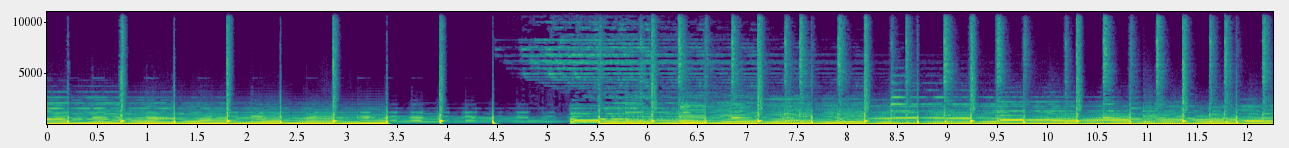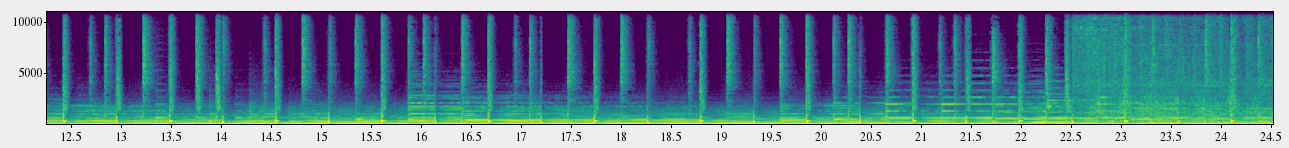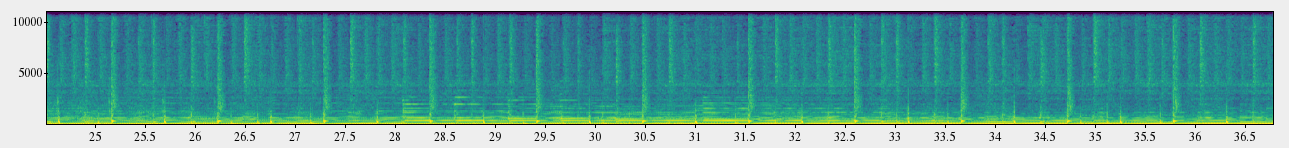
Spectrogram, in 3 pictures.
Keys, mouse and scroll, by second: 0.5 alt+shift+click, 0.7 scroll down 1, 0.8 shift+middle click, 1.6-2.3 scroll up 1, 2.3 alt+shift+click, 2.5 middle click, 2.8 alt+shift+click, 3.0 scroll down 1, 3.1 middle click, 3.8 alt+shift+click, 4.1 alt+shift+click, 4.3 scroll down 1, 4.4-5.6 middle drag, 5.6 scroll up 2, 5.8-6.8 shift+middle drag, 6.8 alt+shift+click, 7.2 middle drag, 7.5 ctrl+z, 7.7 shift+middle click, 7.8 scroll up 2, 8.1 middle click, 8.7 alt+shift+click, 8.8-9.1 scroll down 1, 9.1 scroll up 1, 9.3 shift+middle click, 9.7 ctrl+z, 10.1 right click, 10.4 a, 10.9 a, 11.1 right click, 11.6 scroll down 1, 11.7-12.3 middle drag, 12.3 Tab, 12.4 scroll down 1, 12.5-13.3 shift+middle drag, 13.3 click, 13.4 Tab, 13.7 shift+middle click, 13.9 scroll down 2, 14.1 middle click, 14.3 alt+z, 14.5 middle click, 14.9-15.2 scroll up 1, 15.2 middle click, 15.5 alt+z, 15.7-16.1 shift+middle drag, 16.1 Tab, 16.5 shift+middle click, 16.7 Tab, 16.8-18.1 scroll up 9, 17.0 shift+middle drag, 17.3 middle click, 17.5 shift+middle click, 18.1-18.5 drag, 18.7-19.0 scroll down 6, 19.0 middle click, 19.7 alt+shift+click, 20.0 scroll down 3, 20.2 shift+middle click, 21.0 right click, 21.2 a, 21.5 a, 21.6-22.7 right drag, 22.7 middle drag, 22.9 Tab, 22.9 drag, 23.1-23.6 shift+middle drag, 23.6 ctrl+s, 24.0 /, 24.3 middle click, 24.5 ctrl+s, 24.7 shift+middle click, 25.3-26.9 drag, 27.6 drag, 27.8-28.1 shift+middle drag, 28.1 ctrl+s, 28.3 scroll up 2, 28.4-28.8 shift+middle drag, 28.8 ctrl+s, 29.1 click, 29.3 Tab, 29.4-30.1 scroll down 4, 30.1 s, 32.0 ctrl+z, 32.3 Tab, 32.5 shift+middle click, 32.6-33.1 scroll up 4, 32.8 shift+middle click, 33.5 click, 33.7 shift+middle click, 33.8-35.1 scroll up 5, 33.9 middle drag, 34.3 Tab, 34.6 shift+middle click, 34.8 middle click, 35.1 shift+middle click, 35.4 click, 36.0 alt+shift+click, 36.0-36.5 scroll down 2, 36.7 shift+middle click.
